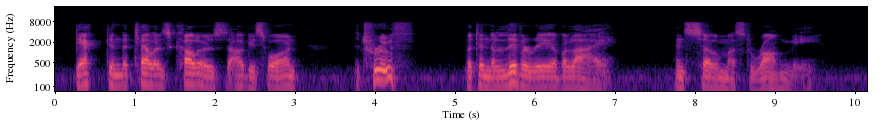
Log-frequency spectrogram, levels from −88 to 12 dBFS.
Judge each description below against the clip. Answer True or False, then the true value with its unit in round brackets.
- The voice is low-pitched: True (100 Hz)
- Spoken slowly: True (130 wpm)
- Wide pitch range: False (3.5 semitones)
